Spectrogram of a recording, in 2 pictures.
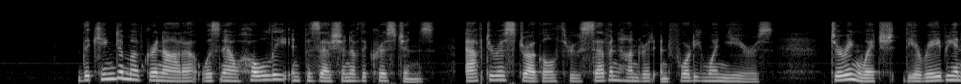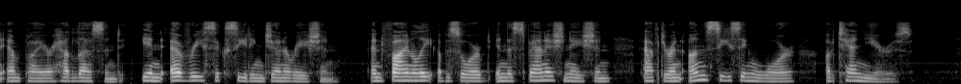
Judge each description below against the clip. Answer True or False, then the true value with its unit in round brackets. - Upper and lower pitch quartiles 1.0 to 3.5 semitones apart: True (3.2 semitones)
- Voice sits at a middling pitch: True (165 Hz)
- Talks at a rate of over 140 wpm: True (155 wpm)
